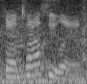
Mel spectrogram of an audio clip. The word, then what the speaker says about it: Fantasyland: Fantasyland. Yeah, accent on the TAS.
